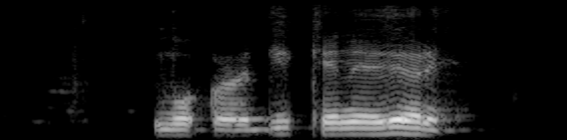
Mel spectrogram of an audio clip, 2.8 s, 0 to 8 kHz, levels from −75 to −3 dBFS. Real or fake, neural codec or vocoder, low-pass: fake; codec, 16 kHz, 1 kbps, X-Codec, HuBERT features, trained on general audio; 7.2 kHz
